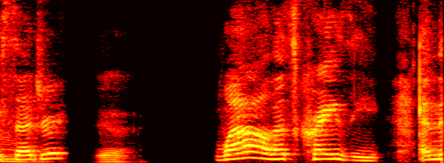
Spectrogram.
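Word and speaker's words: Sedrick: Yeah, but you don't spell it like Cedric. S E D R I C K. That's crazy. I was actually lowball being funny. And it's really Cedric.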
